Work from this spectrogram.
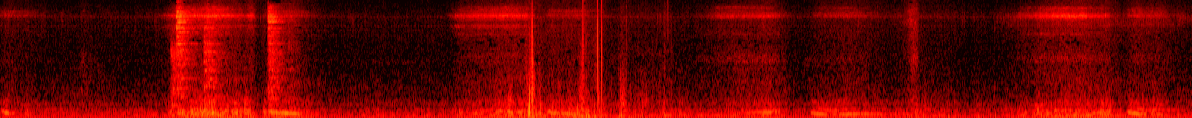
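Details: Eight-week-old yellow Labrador Retriever puppy asleep indoors, snoring softly: low, breathy rumbles with hissing exhalations every couple of seconds, broken by a few sharp clicks and knocks in a quiet room.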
